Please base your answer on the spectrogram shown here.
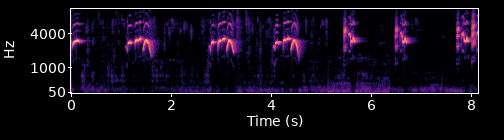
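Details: Sooty-headed bulbul song used as a lure to get caged birds singing, with a fighting tone: short bubbly phrases of liquid, down-slurred whistles repeated at intervals of about one and a half seconds, later notes harsher and buzzier.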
